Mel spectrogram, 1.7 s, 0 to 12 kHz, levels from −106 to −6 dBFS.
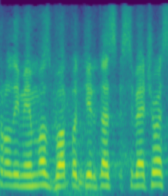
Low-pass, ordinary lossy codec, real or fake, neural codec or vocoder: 10.8 kHz; MP3, 64 kbps; fake; codec, 24 kHz, 0.9 kbps, DualCodec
